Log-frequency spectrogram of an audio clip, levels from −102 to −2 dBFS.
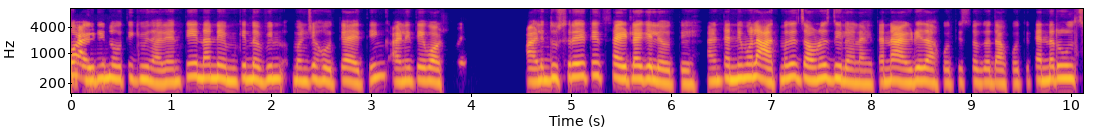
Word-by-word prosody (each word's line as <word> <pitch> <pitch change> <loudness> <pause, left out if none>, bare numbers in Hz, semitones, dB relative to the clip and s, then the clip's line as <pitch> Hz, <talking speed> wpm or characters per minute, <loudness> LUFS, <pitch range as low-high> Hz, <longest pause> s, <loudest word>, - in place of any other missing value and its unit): ID 260 -4 +3
नव्हती 255 -1 0
घेऊन 245 0 -1
आले 200 +1 -2
आणि 220 +1 -2
ते 290 0 +1
ना 265 0 +2
नेमके 255 -2 +1
नवीन 250 0 +1
म्हणजे 230 +2 -3
होते 230 -2 -4
आय 210 -3 +1
थिंक 285 +4 -4
आणि 220 +1 0
ते 235 - +2
वॉचमन 230 - -4 0.7
आणि 225 +2 +1
दुसरे 270 +4 +1
ते 305 - 0
साईडला 255 -2 +4
गेले 240 -3 +2
होते 195 -1 -4
आणि 225 +1 -3
त्यांनी 255 +1 +3
मला 275 +1 +4
आतमध्येच 250 +4 +2
जाऊनच 250 +1 +2
दिलं 230 -5 0
नाही, 195 -1 -3
त्यांना 220 +2 0
आयडी 220 +2 +2
दाखवते, 205 -1 -4
सगळं 215 0 -7
दाखवते, 200 +1 -7
त्यांना 235 0 0
रुल्स 260 -1 0
235 Hz, 215 wpm, -22 LUFS, 215-260 Hz, 0.7 s, साईडला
